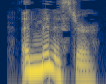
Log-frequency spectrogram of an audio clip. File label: "Administer", English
